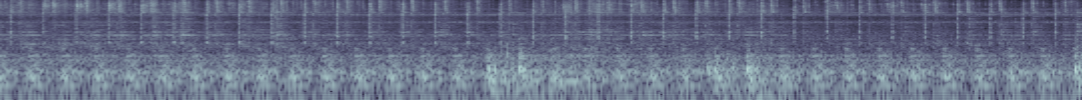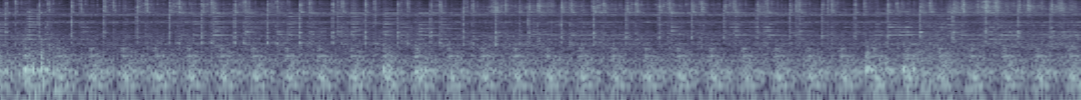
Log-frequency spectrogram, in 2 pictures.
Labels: Does the chime continue to repeat?
yes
